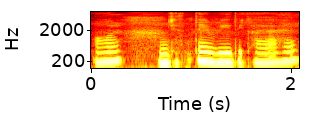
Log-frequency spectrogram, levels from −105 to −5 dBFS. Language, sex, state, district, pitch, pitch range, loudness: Hindi, male, Delhi, New Delhi, 190 Hz, 185-200 Hz, -15 LUFS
